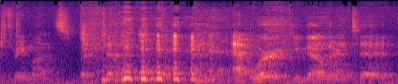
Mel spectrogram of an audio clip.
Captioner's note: laughing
